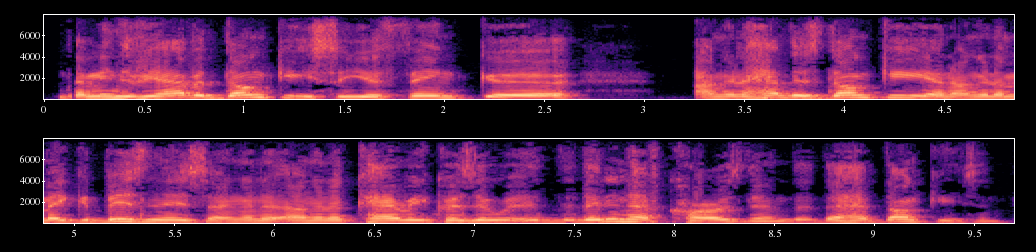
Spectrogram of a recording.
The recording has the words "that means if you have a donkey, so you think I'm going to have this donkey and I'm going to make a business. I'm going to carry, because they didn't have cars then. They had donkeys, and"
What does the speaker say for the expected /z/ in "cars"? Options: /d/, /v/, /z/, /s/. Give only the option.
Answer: /z/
